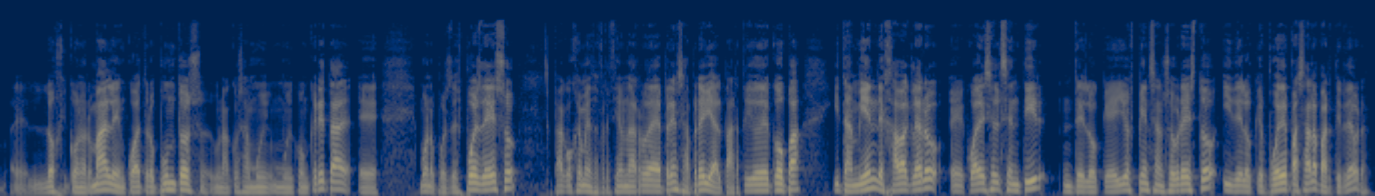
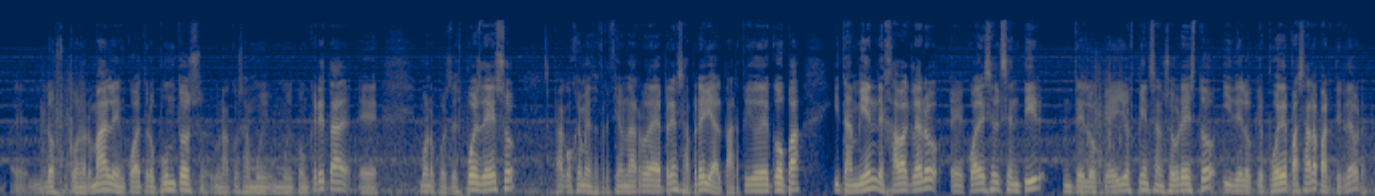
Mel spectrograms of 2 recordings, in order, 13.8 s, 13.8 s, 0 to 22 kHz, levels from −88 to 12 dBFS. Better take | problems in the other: first | hiss; noticeable; throughout; 20 dB below the speech

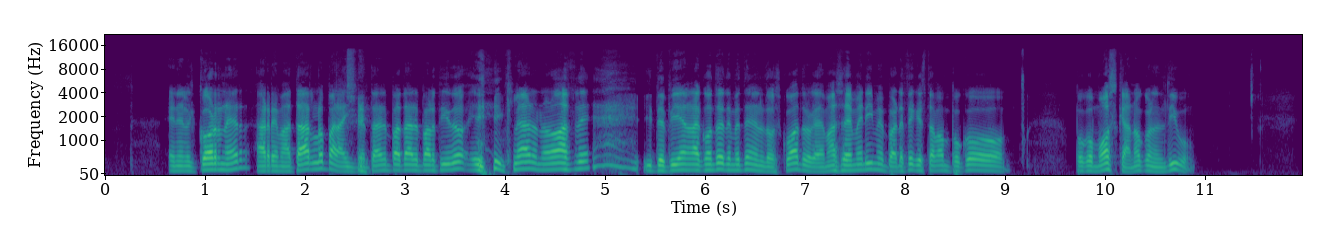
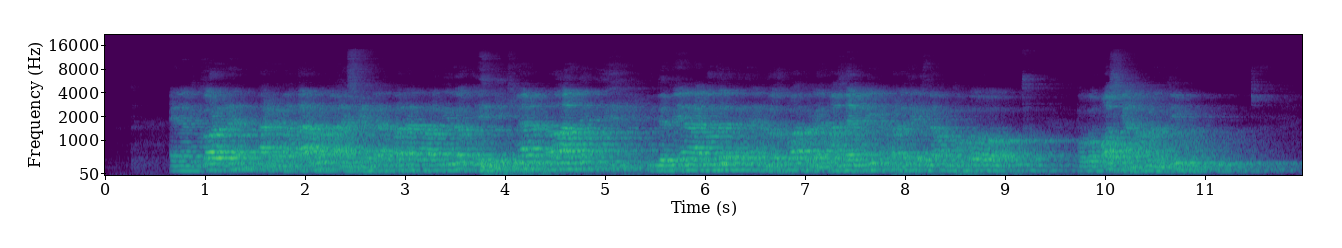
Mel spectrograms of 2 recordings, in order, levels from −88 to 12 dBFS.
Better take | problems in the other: first | off-mic speech; far // room echo; strong; dies away in 2 s

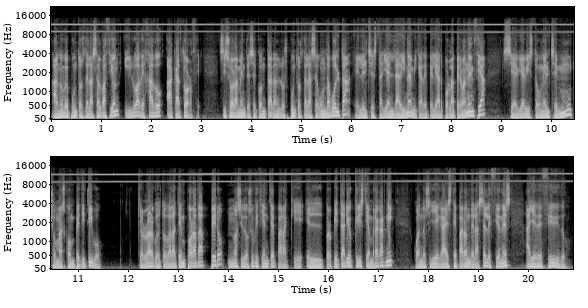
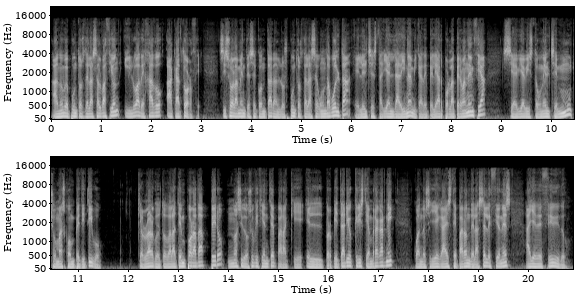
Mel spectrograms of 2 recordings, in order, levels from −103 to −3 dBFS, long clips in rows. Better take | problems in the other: second | high-pitched whine; loud; throughout; 11.5 kHz, 7 dB below the speech

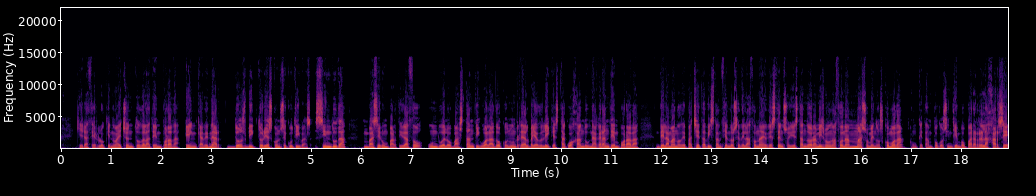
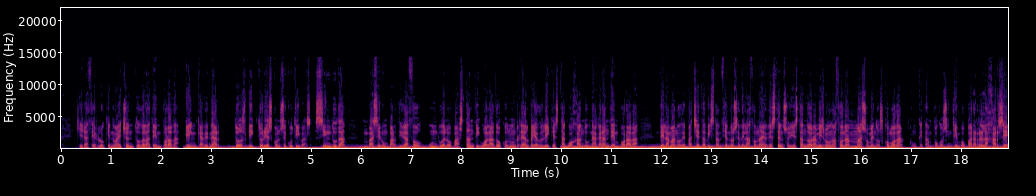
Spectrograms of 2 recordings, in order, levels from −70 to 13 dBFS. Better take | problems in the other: first | low rumble; noticeable; from 2.5 to 7.5 s, from 10 to 14 s and from 16 s on; 10 dB below the speech

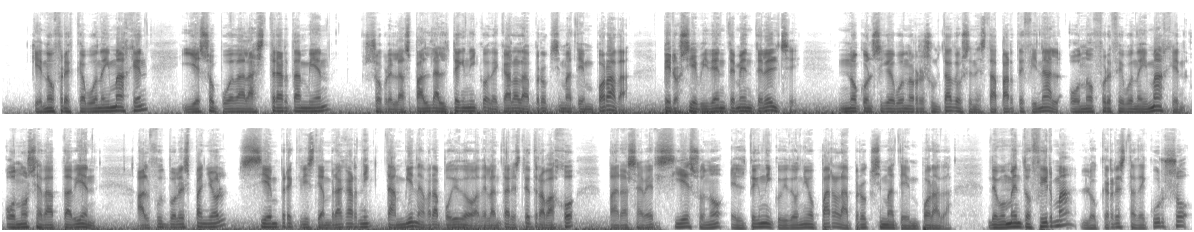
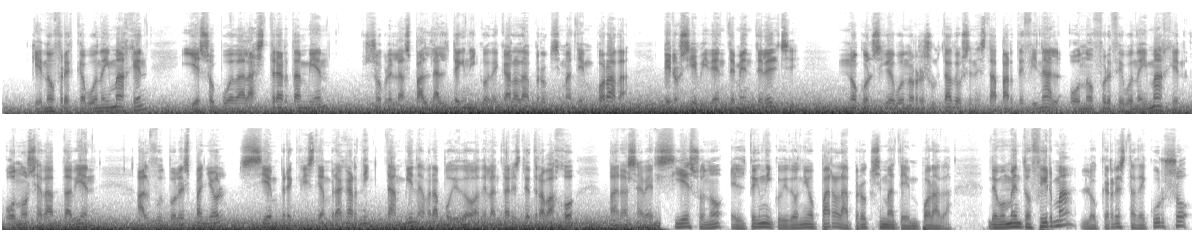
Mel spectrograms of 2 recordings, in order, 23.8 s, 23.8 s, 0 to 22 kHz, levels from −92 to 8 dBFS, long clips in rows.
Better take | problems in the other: first | low rumble; loud; until 18 s; 5 dB below the speech; faint in the first

